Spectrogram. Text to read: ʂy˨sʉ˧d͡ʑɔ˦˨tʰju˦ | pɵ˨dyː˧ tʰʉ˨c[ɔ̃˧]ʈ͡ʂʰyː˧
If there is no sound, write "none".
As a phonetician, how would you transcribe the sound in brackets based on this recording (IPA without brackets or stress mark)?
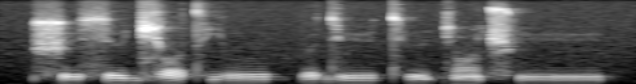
ɔ̃˧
